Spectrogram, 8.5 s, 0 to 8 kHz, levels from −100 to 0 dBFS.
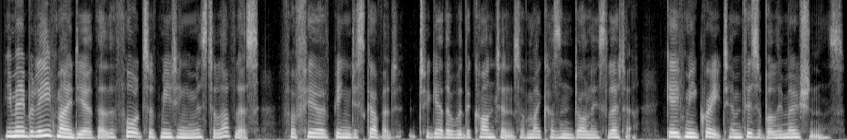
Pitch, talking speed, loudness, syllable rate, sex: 195 Hz, 225 wpm, -18 LUFS, 6.5 syllables/s, female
